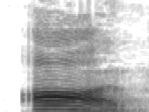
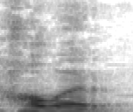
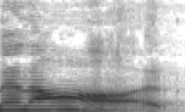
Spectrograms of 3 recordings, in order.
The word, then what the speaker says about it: hour: H is there in that spelling, but H is not pronounced. It is silent. So with such words, we use article an. Example, are. We don't say hour.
